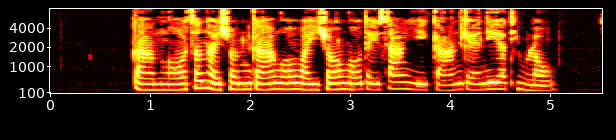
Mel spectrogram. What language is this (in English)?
Cantonese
